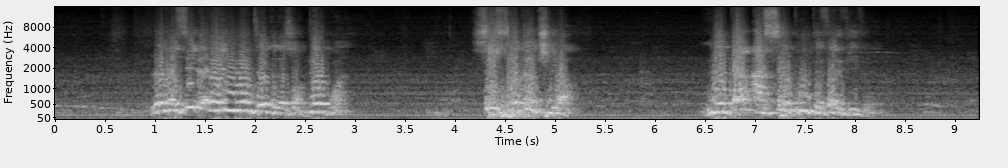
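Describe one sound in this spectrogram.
A man speaks loudly through a microphone, in short bursts with pauses.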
